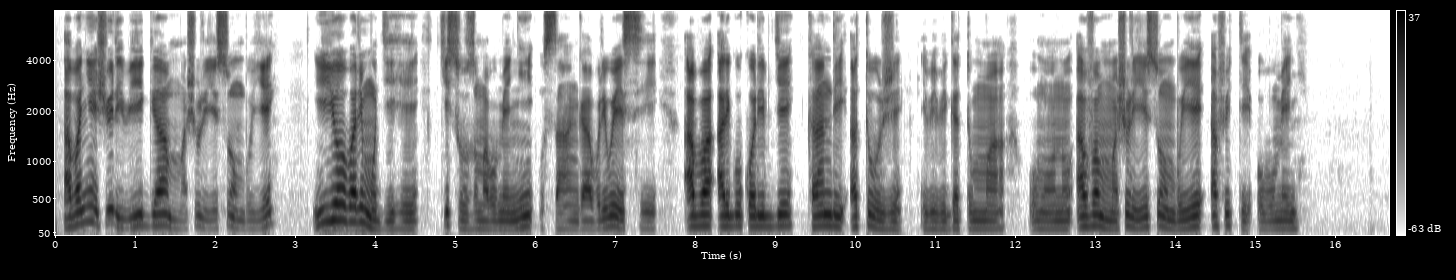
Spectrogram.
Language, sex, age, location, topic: Kinyarwanda, male, 25-35, Nyagatare, education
